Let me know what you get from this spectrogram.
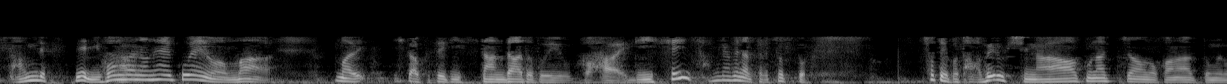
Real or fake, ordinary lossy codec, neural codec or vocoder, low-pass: fake; MP3, 16 kbps; codec, 24 kHz, 1.2 kbps, DualCodec; 3.6 kHz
